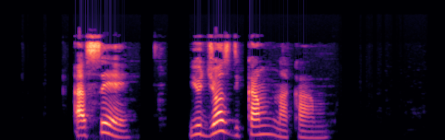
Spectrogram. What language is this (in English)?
Cameroon Pidgin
